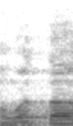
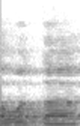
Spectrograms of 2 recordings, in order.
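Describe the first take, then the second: No difference in how they are said.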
